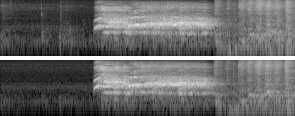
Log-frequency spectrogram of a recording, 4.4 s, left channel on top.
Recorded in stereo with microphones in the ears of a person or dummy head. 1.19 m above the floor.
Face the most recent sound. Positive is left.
turn(degrees=-60)  # may be behind; listen again after turning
